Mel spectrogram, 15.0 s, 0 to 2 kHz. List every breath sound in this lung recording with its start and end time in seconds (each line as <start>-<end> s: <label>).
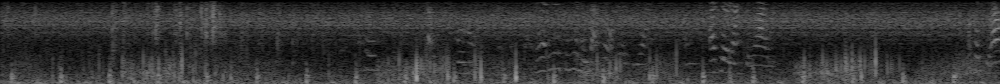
1.76-3.17 s: inhalation
1.76-3.17 s: crackles
5.60-6.85 s: inhalation
5.60-6.85 s: crackles
8.67-9.39 s: inhalation
8.67-9.39 s: crackles
11.99-13.30 s: inhalation
11.99-13.30 s: crackles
